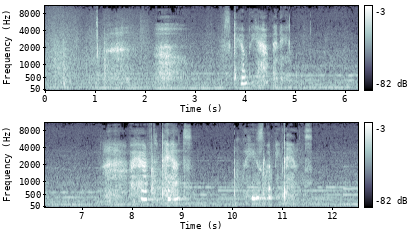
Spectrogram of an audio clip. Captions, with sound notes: - (sighs) This can't be happening. I have to dance, please, let me dance!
